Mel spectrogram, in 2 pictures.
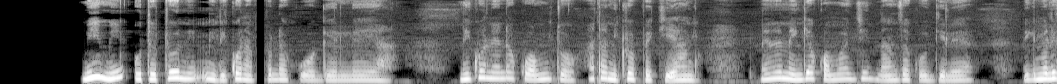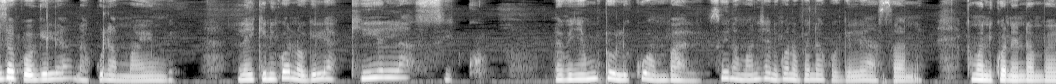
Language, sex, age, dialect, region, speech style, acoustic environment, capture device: Swahili, female, 25-34, Kenya - Nairobi Sheng-influenced, Kenya, happy; nervous, people talking; music, mobile / Linux / Chrome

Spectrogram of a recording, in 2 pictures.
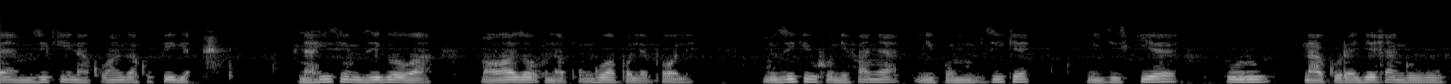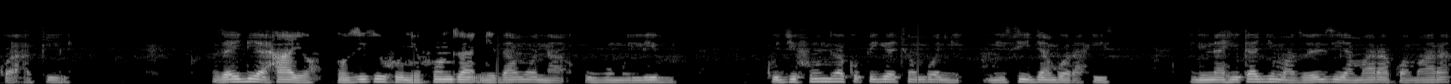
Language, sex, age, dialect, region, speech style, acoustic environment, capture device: Swahili, male, 25-34, Kenya - Nairobi Sheng-influenced, Kenya, nervous; excited, people talking, desktop / Windows / Chrome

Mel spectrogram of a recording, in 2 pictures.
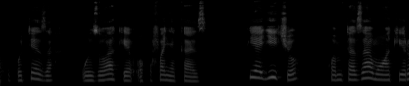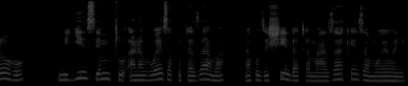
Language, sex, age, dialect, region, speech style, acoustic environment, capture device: Swahili, female, 25-34, Kenya - Nairobi Sheng-influenced, Kenya, happy; relaxed; excited; focused, silence, desktop / macOS / Chrome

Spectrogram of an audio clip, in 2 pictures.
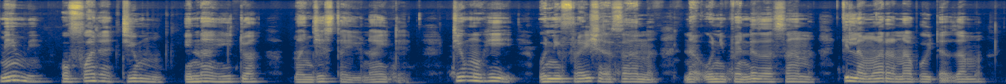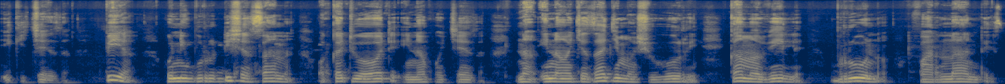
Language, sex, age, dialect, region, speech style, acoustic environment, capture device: Swahili, male, 18-24, Kenya - Nairobi Sheng-influenced, Kenya, happy, silence; nature, mobile / Linux / Chrome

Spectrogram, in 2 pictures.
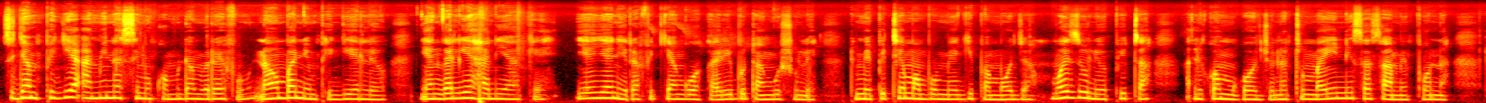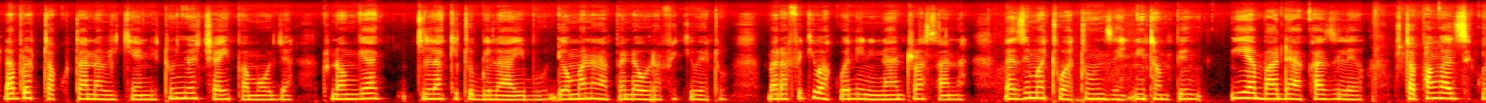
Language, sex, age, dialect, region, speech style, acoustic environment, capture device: Swahili, male, 35-44, Kenya - Nairobi Sheng-influenced, Kenya, relaxed, silence, mobile / Linux / Chrome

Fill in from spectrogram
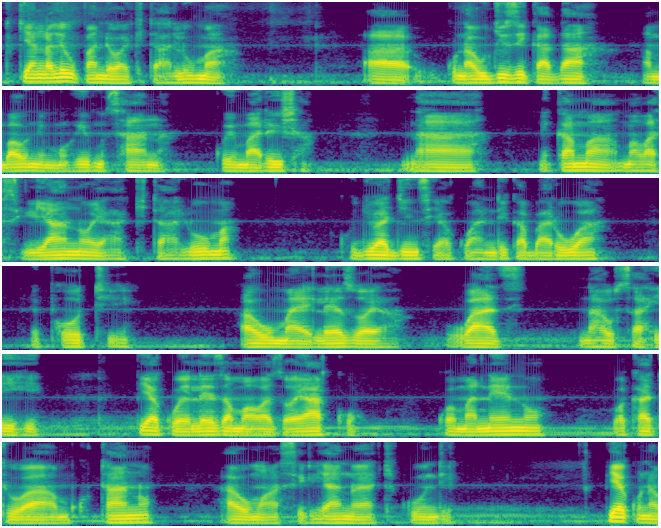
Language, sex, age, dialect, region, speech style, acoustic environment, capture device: Swahili, male, 25-34, Kenya - Mombasa, Kenya, relaxed; focused, silence, mobile / Linux / Chrome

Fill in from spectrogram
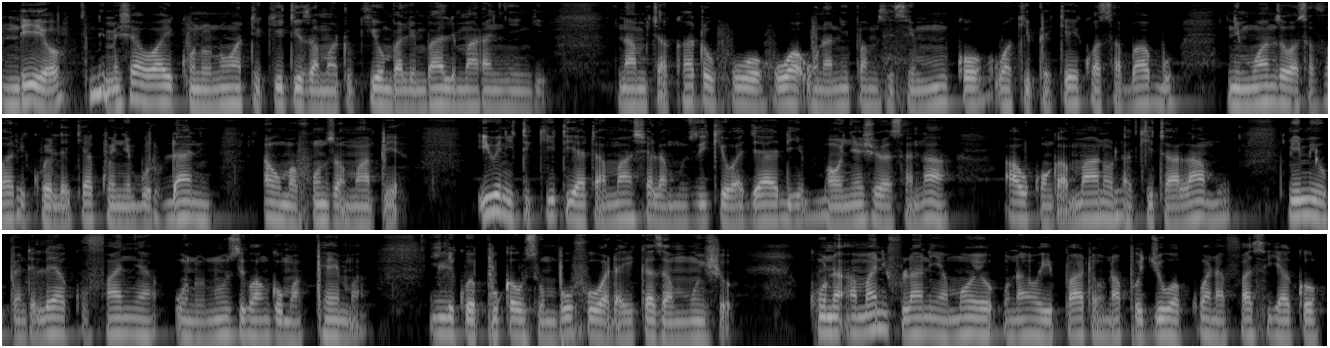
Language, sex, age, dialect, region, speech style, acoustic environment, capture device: Swahili, male, 18-24, Kenya - Mombasa, Kenya, focused, silence, mobile / Linux / Chrome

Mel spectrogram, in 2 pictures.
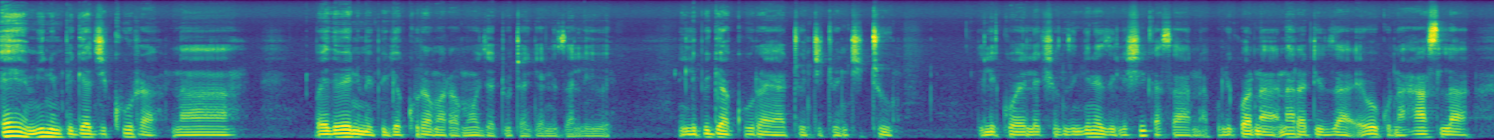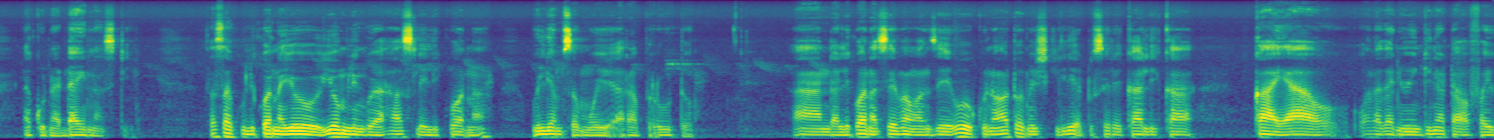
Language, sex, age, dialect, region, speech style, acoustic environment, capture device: Swahili, male, 25-34, Kenya - Nairobi Sheng-influenced, Kenya, tired, silence; nature, mobile / Linux / Chrome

